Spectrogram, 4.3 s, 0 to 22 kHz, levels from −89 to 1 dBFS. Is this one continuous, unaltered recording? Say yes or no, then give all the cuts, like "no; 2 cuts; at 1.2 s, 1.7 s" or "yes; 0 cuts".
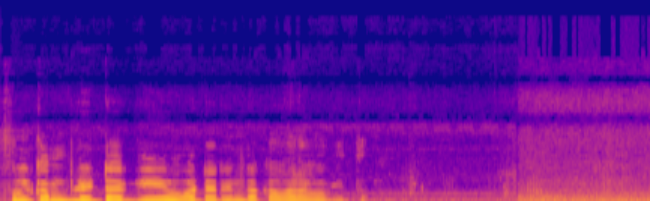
no; 1 cut; at 3.4 s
